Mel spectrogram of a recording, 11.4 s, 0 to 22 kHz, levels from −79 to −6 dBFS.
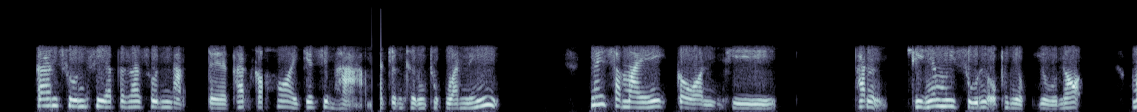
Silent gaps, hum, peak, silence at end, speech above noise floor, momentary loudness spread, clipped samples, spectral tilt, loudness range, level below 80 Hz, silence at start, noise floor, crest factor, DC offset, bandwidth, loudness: none; none; -2 dBFS; 0 s; 59 dB; 7 LU; under 0.1%; -7 dB/octave; 1 LU; -64 dBFS; 0.35 s; -80 dBFS; 20 dB; under 0.1%; 7.4 kHz; -22 LUFS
